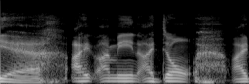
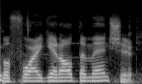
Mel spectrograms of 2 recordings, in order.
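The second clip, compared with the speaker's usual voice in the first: higher-pitched mock Boston Marine; Boston accent; 5 semitones higher, 3 dB louder than usual. Imitating a Marine fretting about age, Boston accent. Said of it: "from Boston".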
